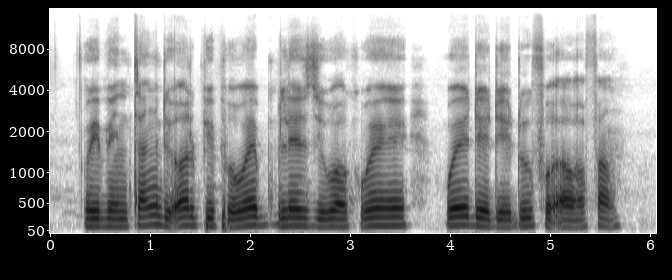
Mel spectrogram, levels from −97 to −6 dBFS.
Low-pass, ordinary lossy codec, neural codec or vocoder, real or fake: 14.4 kHz; Opus, 64 kbps; autoencoder, 48 kHz, 128 numbers a frame, DAC-VAE, trained on Japanese speech; fake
